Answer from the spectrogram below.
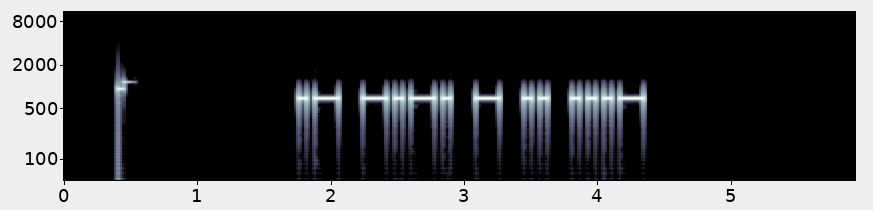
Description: Morse code, heard as a keyed tone, about 20 wpm, 700 Hz. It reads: ACTIV
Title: Build A Word - 5 Letters At A Time - 10-Letter Words - 20wpm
